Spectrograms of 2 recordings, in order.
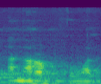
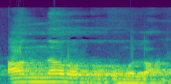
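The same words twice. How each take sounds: First: It is said softly, with a small voice. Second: It is said loudly, with a big voice.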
